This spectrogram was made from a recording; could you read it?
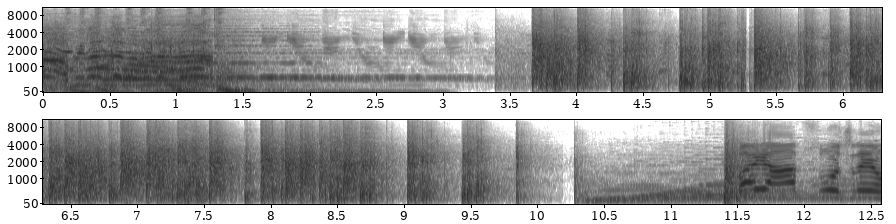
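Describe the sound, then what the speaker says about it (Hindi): Firecrackers go off in a fast, loud run of crackling bangs during a festive wedding celebration, with voices and music heard before and after the bursts. "बिना दिवाली के पटाखे क्यों छोड़ रहे?"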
